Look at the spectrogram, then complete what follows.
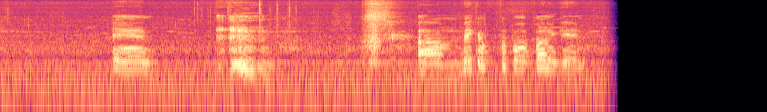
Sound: cough

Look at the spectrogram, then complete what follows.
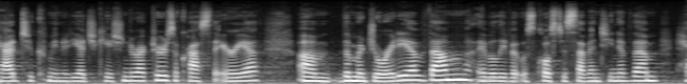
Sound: none

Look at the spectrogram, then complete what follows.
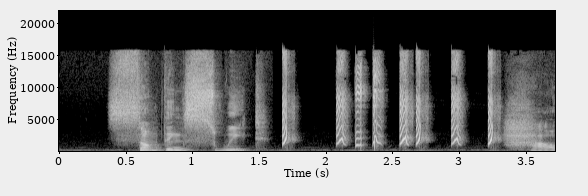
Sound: squeaks squeaks

